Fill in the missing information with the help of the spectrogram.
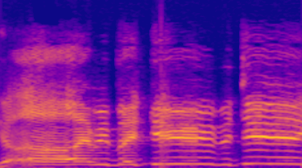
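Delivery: high, loud whining mock shout; hammed-up high whine at everybody; whiny complainer. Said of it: "weak, whiny, pissy, moaning, complaining".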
